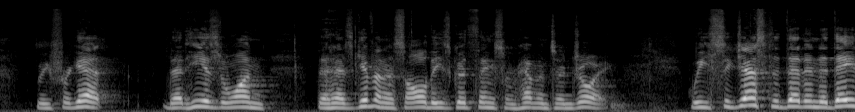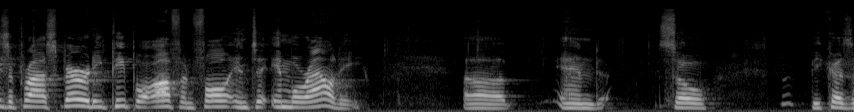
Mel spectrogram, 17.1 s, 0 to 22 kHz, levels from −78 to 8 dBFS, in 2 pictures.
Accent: American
